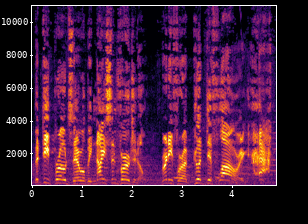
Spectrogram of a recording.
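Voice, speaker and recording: An actor playing an impatient, crude and bombastic dwarf expedition leader in a video game, blustering and barking orders. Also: male voice, high voice, very animated, normal speed. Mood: bombastic, eager. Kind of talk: video game cutscene acting. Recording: loud music behind dialogue. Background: loud music.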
